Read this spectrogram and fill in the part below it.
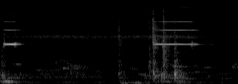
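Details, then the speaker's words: CNY E900 embroidery machine serviced for heavy rotation and hissing, thread-break sensor tested with part deliberately left off: two sharp high beeps, a quick one then a longer one, over a quiet machine; sensor trips normally. "Oke, sensor normal."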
